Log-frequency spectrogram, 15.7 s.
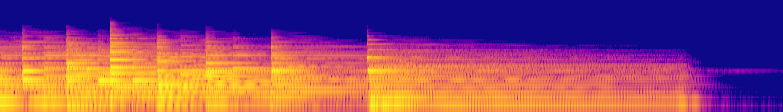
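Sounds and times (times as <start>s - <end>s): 
Steinway D grand piano dry: 0.0s - 14.1s.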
